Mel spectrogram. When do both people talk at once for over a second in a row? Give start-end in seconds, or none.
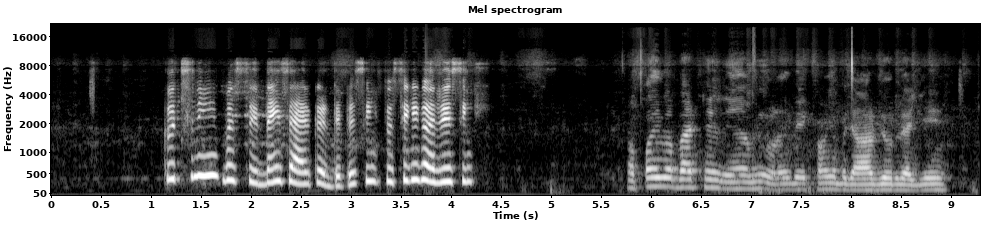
none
